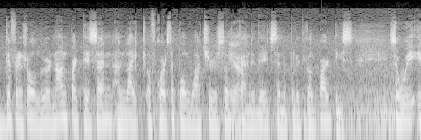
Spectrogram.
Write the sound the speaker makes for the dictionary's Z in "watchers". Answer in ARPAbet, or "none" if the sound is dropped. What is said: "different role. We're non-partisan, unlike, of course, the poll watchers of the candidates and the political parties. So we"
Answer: S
